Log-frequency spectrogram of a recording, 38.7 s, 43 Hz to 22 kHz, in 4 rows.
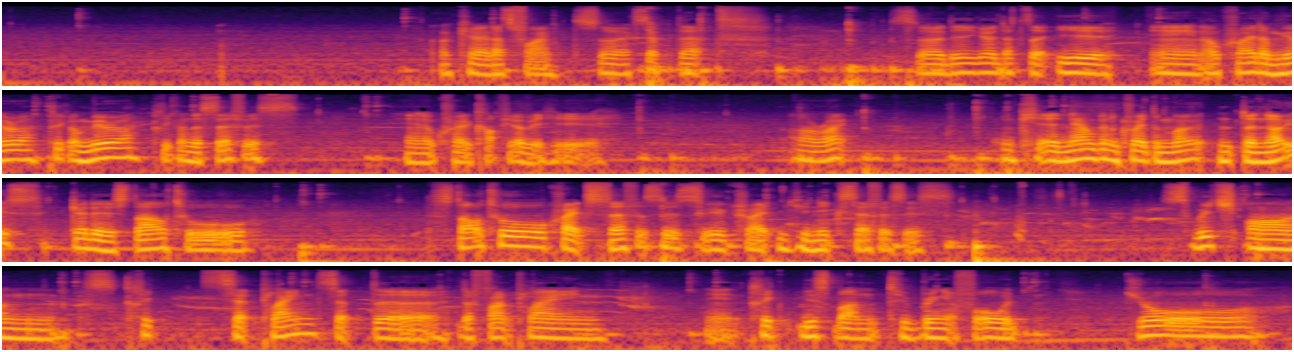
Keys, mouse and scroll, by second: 0.6-4.4 drag, 4.4-4.8 scroll up 1, 5.0 shift+middle click, 6.1 scroll down 1, 6.5 shift+middle click, 8.1 click, 13.5-14.7 scroll up 1, 14.7 middle click, 15.8 scroll down 1, 16.3 shift+middle click, 17.5 click, 23.8-24.3 scroll down 1, 24.5 shift+middle click, 25.4 middle click, 28.6-35.4 drag, 38.0-38.7 scroll down 1.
